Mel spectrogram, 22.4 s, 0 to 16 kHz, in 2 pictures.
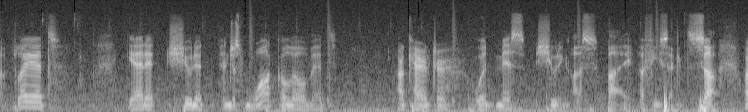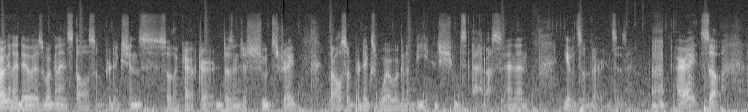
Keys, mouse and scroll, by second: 0.6 w, 1.1 e, 1.4-2.5 right drag, 2.2 click, 3.5 a, 10.2 shift+a, 19.8 click.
